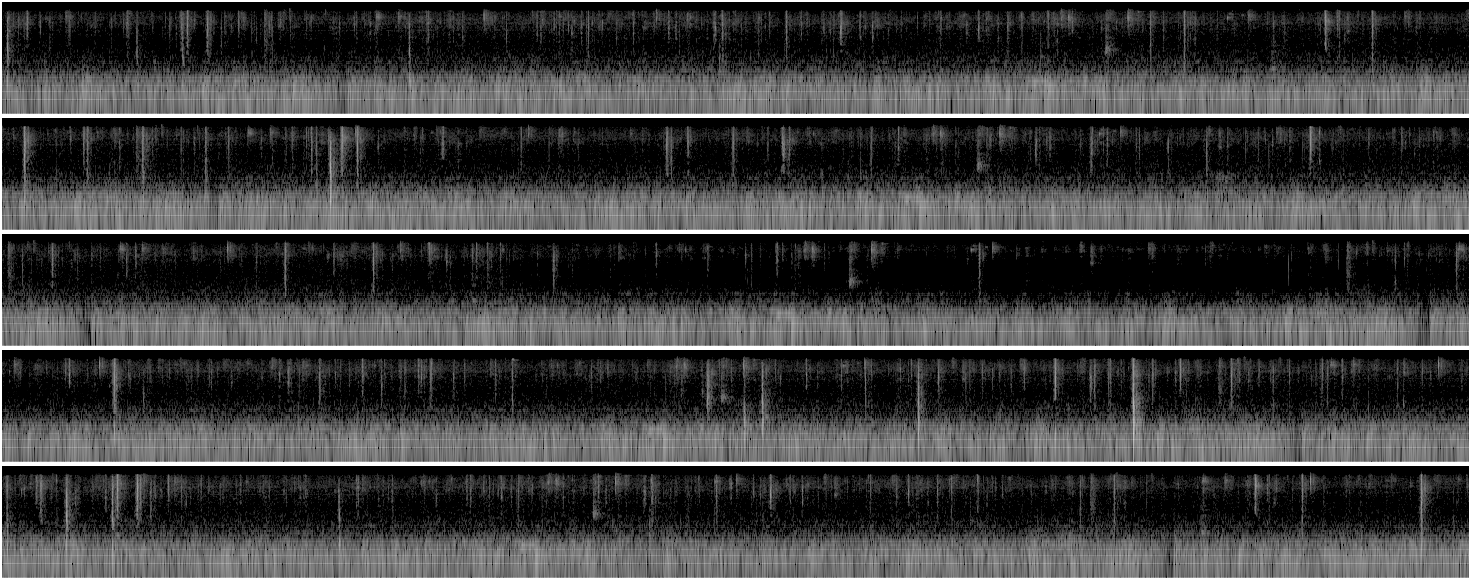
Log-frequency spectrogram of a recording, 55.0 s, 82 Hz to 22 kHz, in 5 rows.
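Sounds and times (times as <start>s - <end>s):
campfire logs crackling: 0.0s - 27.4s, 32.0s - 55.0s
low rush of flames: 0.0s - 27.7s, 31.4s - 55.0s
sharp pops of burning wood: 11.1s - 15.0s, 32.8s - 54.0s.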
